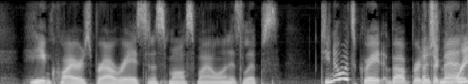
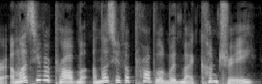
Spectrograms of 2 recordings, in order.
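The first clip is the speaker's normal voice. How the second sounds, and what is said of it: Put-on accent. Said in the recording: “I'm stopping the accent because I can't handle it myself.”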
